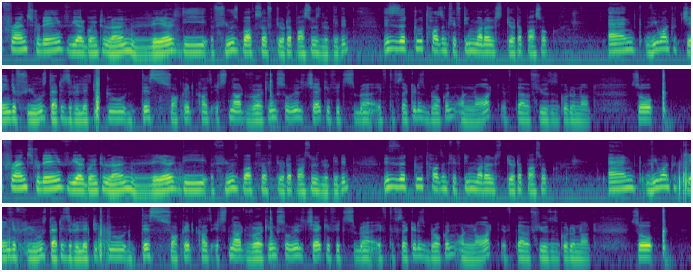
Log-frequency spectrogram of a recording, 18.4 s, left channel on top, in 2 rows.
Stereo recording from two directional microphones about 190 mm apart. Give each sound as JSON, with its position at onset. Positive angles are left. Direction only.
{"t": 0.0, "sound": "speech", "side_deg": 5}
{"t": 1.4, "sound": "speech", "side_deg": 25}
{"t": 2.4, "sound": "a man's voice", "side_deg": 10}
{"t": 2.8, "sound": "speech", "side_deg": 35}
{"t": 4.0, "sound": "a man's voice", "side_deg": 15}
{"t": 6.7, "sound": "a man's voice", "side_deg": 10}
{"t": 9.3, "sound": "speech", "side_deg": 35}
{"t": 9.9, "sound": "a man's voice", "side_deg": 10}
{"t": 10.7, "sound": "speech", "side_deg": -10}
